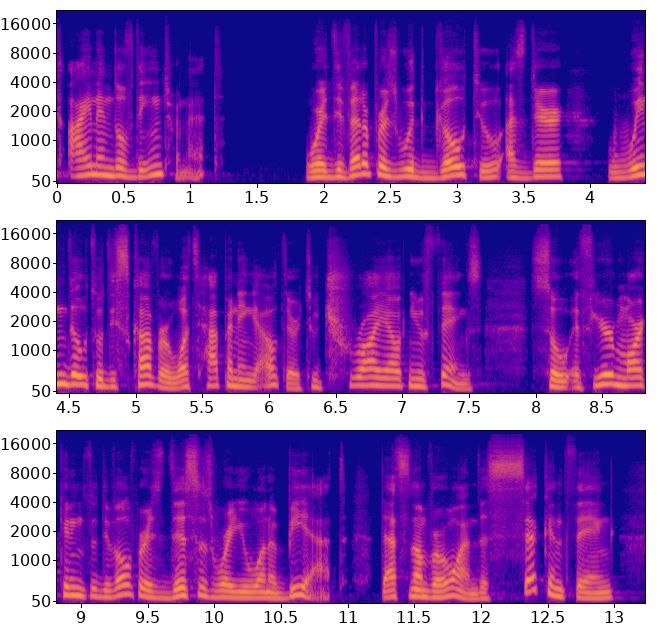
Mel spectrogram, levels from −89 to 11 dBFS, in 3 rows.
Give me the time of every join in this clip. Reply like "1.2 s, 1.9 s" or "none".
none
